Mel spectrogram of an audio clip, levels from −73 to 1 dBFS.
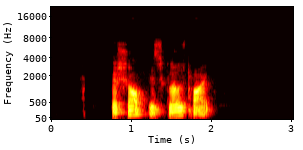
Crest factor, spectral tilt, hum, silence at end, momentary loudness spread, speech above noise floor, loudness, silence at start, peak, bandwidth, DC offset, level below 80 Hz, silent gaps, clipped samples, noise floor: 20 dB; -8 dB/octave; none; 1.05 s; 9 LU; 69 dB; -19 LUFS; 0.75 s; -2 dBFS; 7.6 kHz; under 0.1%; -58 dBFS; none; under 0.1%; -87 dBFS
